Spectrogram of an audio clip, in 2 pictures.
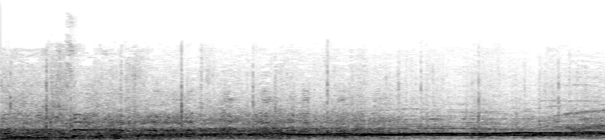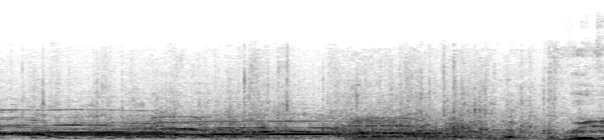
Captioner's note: laughs, cheers; laughs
